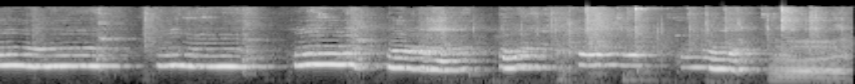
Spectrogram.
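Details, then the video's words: Indoor Siberian Husky crying in protest after being left behind by a departing person: a run of short, wavering whimpers and yelps, pitch bending up and down, ending in a strained, buzzy howl-like cry. "Husky temper tantrum"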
